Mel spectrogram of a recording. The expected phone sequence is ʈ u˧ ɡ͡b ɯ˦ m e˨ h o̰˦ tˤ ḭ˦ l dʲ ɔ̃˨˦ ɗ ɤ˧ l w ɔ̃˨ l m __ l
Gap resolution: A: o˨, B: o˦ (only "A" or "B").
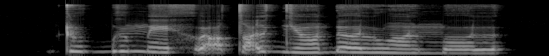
A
